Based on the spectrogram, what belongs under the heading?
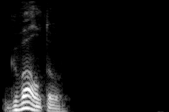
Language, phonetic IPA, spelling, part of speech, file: Russian, [ˈɡvaɫtʊ], гвалту, noun, Ru-гвалту.ogg
- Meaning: dative singular of гвалт (gvalt)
